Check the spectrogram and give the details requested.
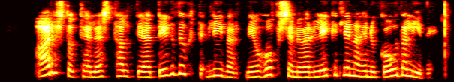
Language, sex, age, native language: Icelandic, female, 40-49, Icelandic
